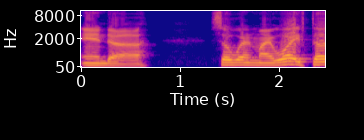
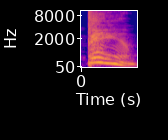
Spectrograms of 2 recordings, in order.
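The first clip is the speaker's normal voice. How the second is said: punch sound effect; 10 semitones higher, 3 dB louder than usual. Retold or imitated. Retelling a punch.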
